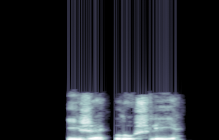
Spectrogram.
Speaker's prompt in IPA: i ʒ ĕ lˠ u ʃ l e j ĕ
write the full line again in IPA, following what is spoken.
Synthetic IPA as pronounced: i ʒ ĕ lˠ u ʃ l i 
